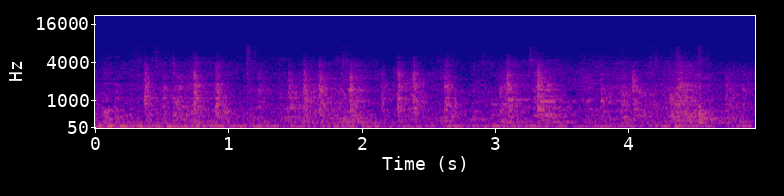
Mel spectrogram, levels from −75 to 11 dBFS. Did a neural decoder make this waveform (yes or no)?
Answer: yes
